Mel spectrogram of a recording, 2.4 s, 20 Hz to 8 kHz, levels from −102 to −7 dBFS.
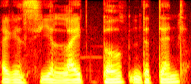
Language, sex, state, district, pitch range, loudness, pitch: English, male, Arunachal Pradesh, Lower Dibang Valley, 95-100 Hz, -16 LUFS, 100 Hz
